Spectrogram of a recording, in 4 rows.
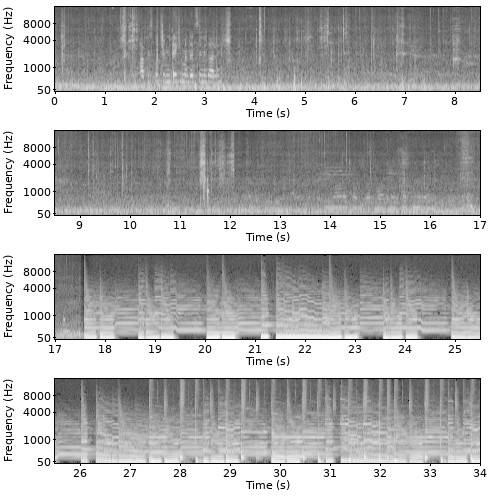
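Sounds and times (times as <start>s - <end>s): low outdoor rumble: 0.0s - 19.4s
guitar music: 17.6s - 34.0s.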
